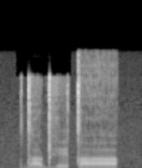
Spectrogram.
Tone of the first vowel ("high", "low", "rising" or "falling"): low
